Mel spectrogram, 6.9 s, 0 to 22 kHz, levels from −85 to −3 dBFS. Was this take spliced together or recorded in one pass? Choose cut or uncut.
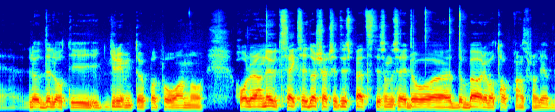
cut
